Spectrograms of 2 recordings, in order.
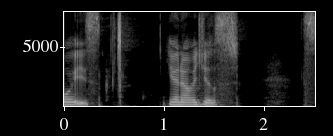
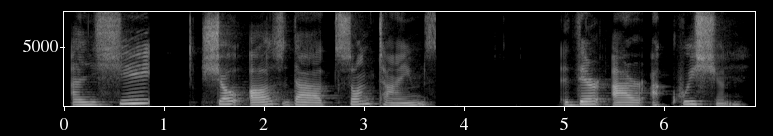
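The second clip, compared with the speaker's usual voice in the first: ordinary talk, nothing marked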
